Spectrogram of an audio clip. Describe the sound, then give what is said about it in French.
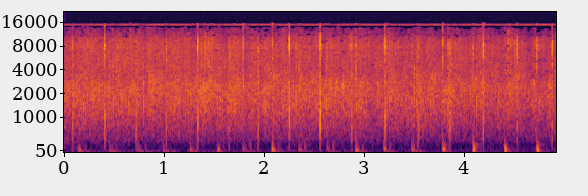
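An audience applauds four speakers steadily for several seconds, a dense patter of many hands clapping at an even, sustained level with sharp individual claps poking through. “On peut vous applaudir.”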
